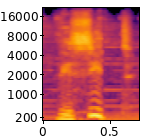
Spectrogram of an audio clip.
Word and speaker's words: visit: No es visit, es visit. ¿Ok? Entonces, la sílaba tónica está al principio.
